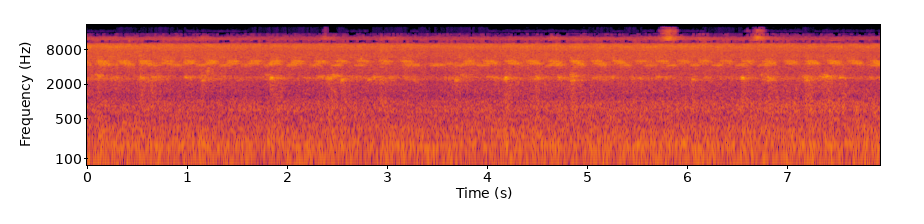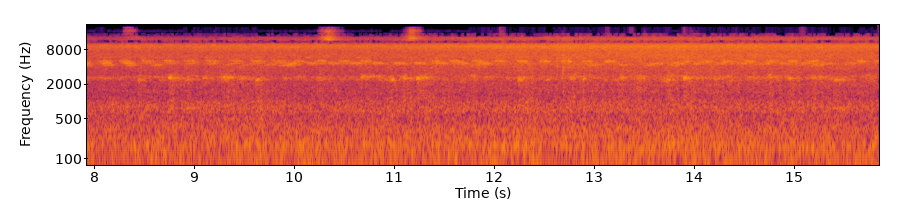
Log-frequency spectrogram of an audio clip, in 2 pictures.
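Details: Twilight jungle insects just after sunset at the Mount Omoto trailhead on Ishigaki Island, Okinawa, Japan: continuous high whine layered with fast beaded trills at two pitches that repeat in bursts, plus steady low background noise.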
